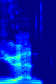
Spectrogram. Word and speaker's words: yuan: yuan. Det er rigtigt udtaler det, ikke? – Yuan. – Yuan.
